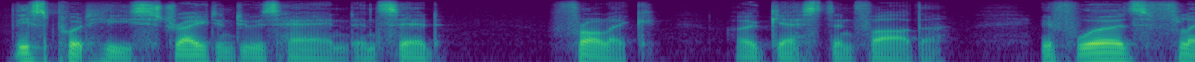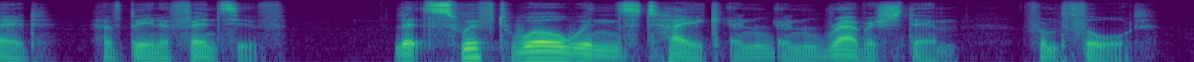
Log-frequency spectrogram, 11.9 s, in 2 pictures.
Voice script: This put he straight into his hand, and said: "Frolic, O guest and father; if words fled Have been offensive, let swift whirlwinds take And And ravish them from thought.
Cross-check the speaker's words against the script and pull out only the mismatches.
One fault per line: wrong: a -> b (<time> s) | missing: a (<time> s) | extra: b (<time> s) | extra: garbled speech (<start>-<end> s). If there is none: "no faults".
no faults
